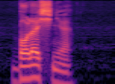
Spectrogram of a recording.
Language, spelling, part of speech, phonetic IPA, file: Polish, boleśnie, adverb, [bɔˈlɛɕɲɛ], Pl-boleśnie.ogg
